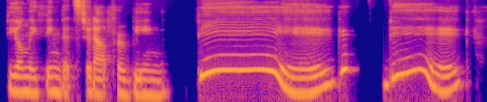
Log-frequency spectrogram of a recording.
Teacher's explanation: hear me emphasize big that's contrast because it's contrast with small contrast goes way up and back down with a little hook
